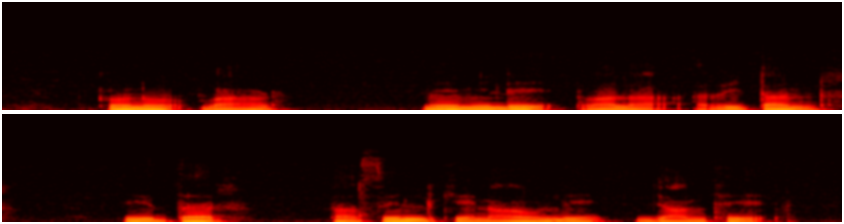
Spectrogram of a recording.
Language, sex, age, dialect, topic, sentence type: Chhattisgarhi, male, 25-30, Northern/Bhandar, banking, statement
